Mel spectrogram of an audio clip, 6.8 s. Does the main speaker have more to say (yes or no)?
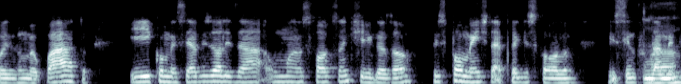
yes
